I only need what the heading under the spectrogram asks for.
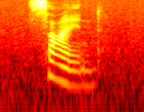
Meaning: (adjective) 1. Having a signature; endorsed 2. Having both positive and negative varieties 3. Furnished with signs and signposts; signposted; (verb) simple past and past participle of sign
- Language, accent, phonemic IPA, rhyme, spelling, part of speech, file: English, US, /saɪnd/, -aɪnd, signed, adjective / verb, En-us-signed.ogg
